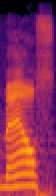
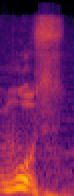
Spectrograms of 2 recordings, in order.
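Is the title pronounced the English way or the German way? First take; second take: English; German. First: The vowel sounds like the English word mouse. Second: The vowel sounds like the English word moose. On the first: "It's it's pronounced mouse?" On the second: "like a German like moose"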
